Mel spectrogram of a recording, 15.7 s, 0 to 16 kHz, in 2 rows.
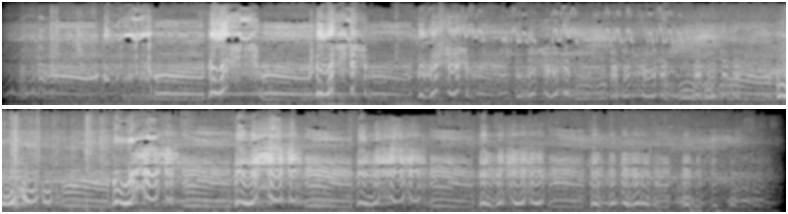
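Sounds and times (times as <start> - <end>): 
calls from burrows with chicks: 0.0 - 15.6
laughter: 0.4 - 14.5.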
